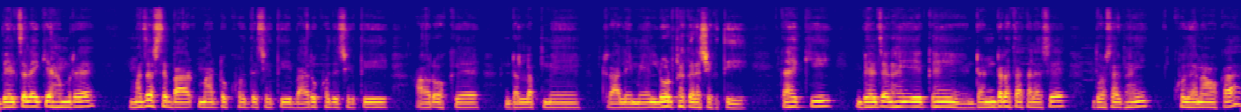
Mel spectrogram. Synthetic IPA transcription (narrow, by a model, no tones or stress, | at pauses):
belt͡ʃəlajkeɦəmɾe | məd͡ʒəsebamaʈukʰod͡ʒɛsəkt̪ibaɾukʰod͡ʒɛsəkt̪i | ɔ̰ːɾoɦke | ɖələpme | ʈɾalimeloɖpʰekəɾɛsəkt̪i | kaɦikːi | belt͡ʃəɡʱə̃ĩek̚ɡəĩɖəɳɖəɾəɦt̪akəlese | d̪osəɾɡʱə̃ĩ | kʰod͡ʒənaoɦka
